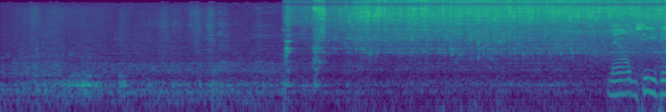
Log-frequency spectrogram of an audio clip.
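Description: Toilet tank refilling: after a click or two about four seconds in, water starts hissing in steadily through the bottom of the dual-flush kit's fill valve and keeps running.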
